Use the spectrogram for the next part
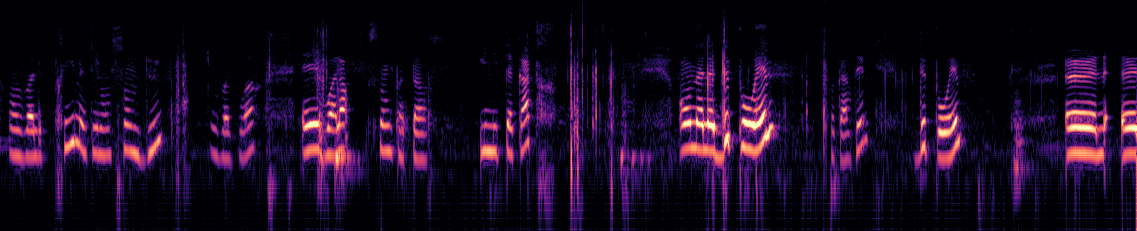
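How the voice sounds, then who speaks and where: A woman with a North African French accent, a schoolteacher reading a poem aloud to pupils slowly and deliberately, stopping to point out commas and full stops. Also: high-pitched, a little hiss or hum. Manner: slow and deliberate, pausing to point out punctuation; reads poem lines louder and more emphatic. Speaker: primary school teacher.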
